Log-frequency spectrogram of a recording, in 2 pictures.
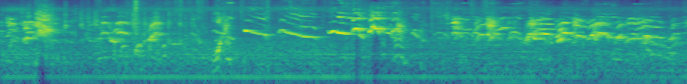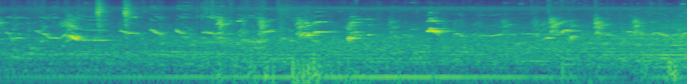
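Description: Shiba Inu puppies whining and yipping in a rapid string of short, high-pitched cries that thin out in the last few seconds, over a steady low hum. The crying is typical of a pup wanting to go back to its mother.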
